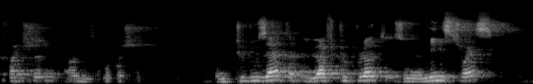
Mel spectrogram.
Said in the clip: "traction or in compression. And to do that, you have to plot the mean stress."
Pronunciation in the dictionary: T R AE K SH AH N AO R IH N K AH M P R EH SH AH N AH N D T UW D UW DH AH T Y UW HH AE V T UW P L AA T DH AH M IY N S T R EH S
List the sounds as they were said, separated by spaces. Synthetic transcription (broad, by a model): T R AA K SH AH N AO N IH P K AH P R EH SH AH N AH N T UW D UW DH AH T Y UW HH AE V T UW P L AA T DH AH M IY N S T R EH S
